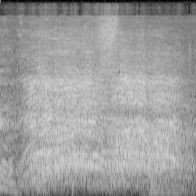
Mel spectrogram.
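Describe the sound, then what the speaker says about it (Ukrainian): A rally crowd on a frosty square in Sumy shouts slogans in unison, a loud swelling collective yell of many voices lasting about two seconds. "вигуки гучнішають"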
